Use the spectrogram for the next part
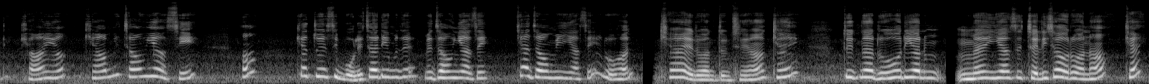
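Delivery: high, loud, agitated questions; indignant protest. Acted. Payal refuses to leave crying Rohan, indignant. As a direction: protest hotly with the pitch right up.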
